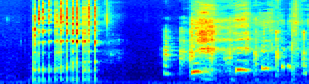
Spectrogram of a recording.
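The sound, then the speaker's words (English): A loud burp rumbles out in a long, croaky stretch, followed after a short pause by a second drawn-out belch with a warbling, voiced quality. “Guess whose burp that was.”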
